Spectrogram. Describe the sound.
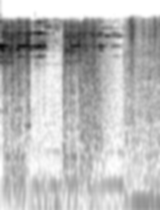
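Warning shots are fired from Marines' guns at an approaching truck: several loud, dense bursts of gunfire blur together into a continuous crackling roar with a few brief lulls, and no voices over it.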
